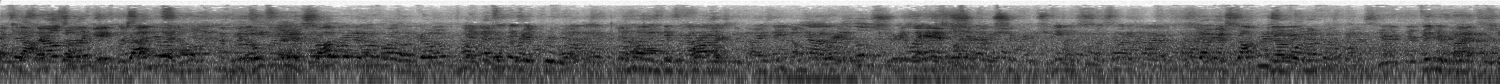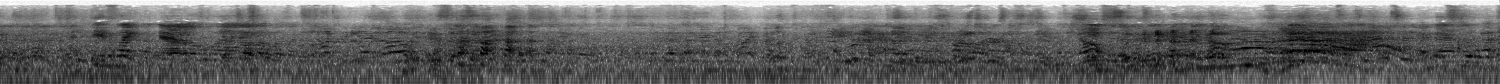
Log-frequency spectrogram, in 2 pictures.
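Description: Men talk and shout outdoors, some close and some further off.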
